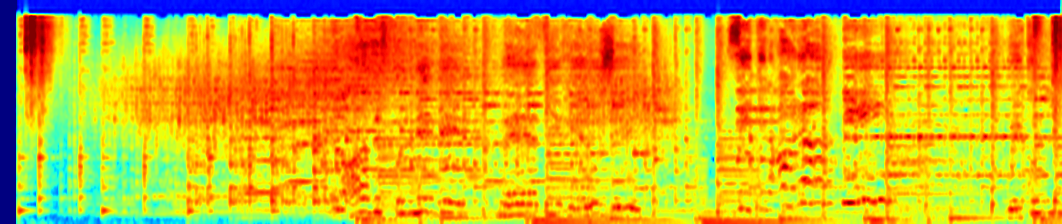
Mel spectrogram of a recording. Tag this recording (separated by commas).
Jingle (music)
